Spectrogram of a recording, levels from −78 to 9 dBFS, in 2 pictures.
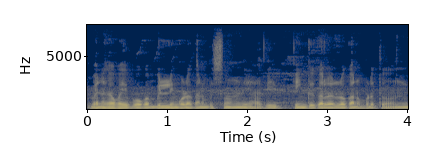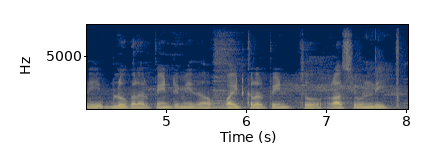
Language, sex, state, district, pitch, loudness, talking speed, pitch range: Telugu, male, Telangana, Hyderabad, 95 Hz, -18 LUFS, 150 wpm, 90-100 Hz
